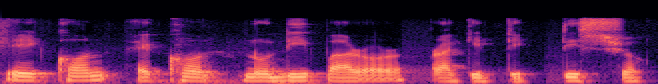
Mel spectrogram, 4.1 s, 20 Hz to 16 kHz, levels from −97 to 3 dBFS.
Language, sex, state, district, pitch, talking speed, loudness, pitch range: Assamese, male, Assam, Sonitpur, 115 Hz, 75 wpm, -16 LUFS, 110-120 Hz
